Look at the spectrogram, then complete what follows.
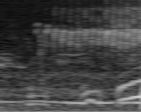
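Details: A low, steady hooting note from a male greater prairie-chicken strutting in spring breeding display swells into a rising, whooping tone, with a faint, pulsing high buzz behind it.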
